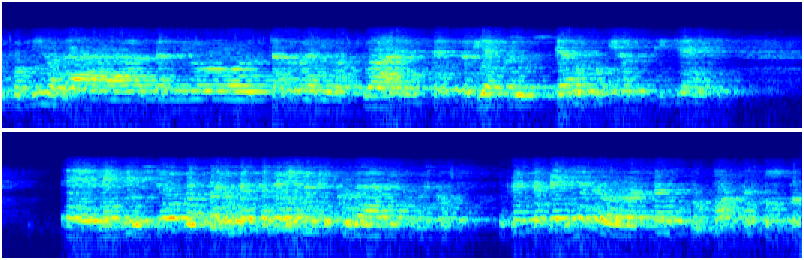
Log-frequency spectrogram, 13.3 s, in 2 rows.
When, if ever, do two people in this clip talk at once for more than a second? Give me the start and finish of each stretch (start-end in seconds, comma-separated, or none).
none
